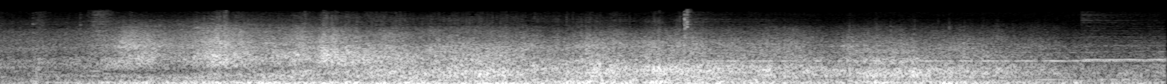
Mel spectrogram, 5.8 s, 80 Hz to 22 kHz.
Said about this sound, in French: Concorde, voici un sublime oiseau qui prit son envol il y a maintenant 28 ans dans le ciel toulousain et qui continue à servir les rêves les plus fous.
